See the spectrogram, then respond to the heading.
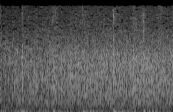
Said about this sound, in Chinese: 这一点来讲呢，咱们是值得给持续的十秒掌声的。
